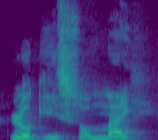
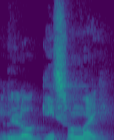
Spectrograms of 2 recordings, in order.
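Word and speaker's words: λογίζομαι: Entonces, esa palabra, consideraos, que es la que voy a enfocar aquí un poquito, viene del griego logizomai, con acento en la I, logizomai, no sé si pronuncia así, pero bueno.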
